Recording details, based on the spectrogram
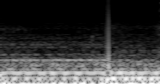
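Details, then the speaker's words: Old Glowworm boiler that had no pilot light, after cleaning the tiny injector hole with a needle and reassembling. Even, low steady roar with no flutter or popping; burner relit and firing smoothly. "So, I've cleaned that injector out, put it all back together, and now there we go. all back up and running."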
